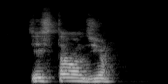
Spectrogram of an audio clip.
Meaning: inflection of distendre: 1. first-person plural imperfect indicative 2. first-person plural present subjunctive
- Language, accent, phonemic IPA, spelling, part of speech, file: French, Canada, /dis.tɑ̃.djɔ̃/, distendions, verb, LL-Q150 (fra)-distendions.wav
